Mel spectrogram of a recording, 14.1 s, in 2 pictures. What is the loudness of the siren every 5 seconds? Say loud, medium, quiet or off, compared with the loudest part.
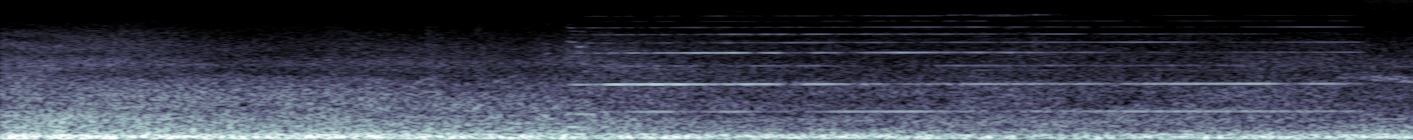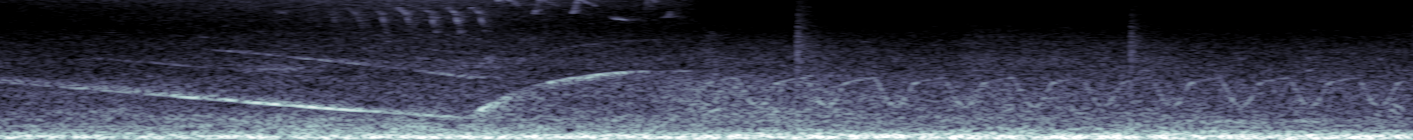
loud, loud, medium.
